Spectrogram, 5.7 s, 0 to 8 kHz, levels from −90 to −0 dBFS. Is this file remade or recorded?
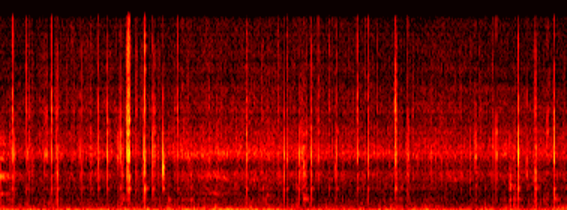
remade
